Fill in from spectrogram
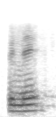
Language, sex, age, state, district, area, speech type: Malayalam, male, 18-30, Kerala, Idukki, rural, conversation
